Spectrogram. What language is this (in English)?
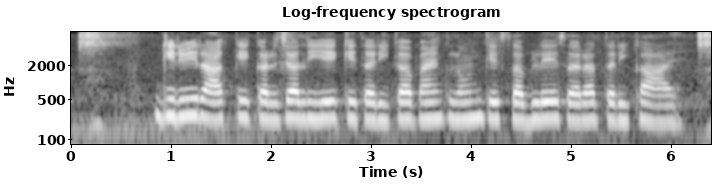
Chhattisgarhi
